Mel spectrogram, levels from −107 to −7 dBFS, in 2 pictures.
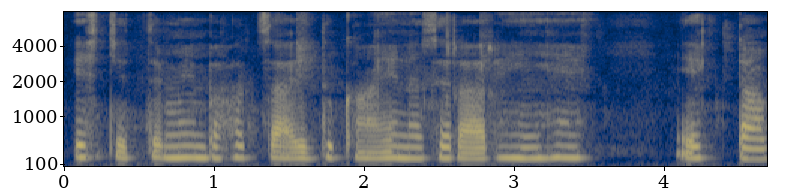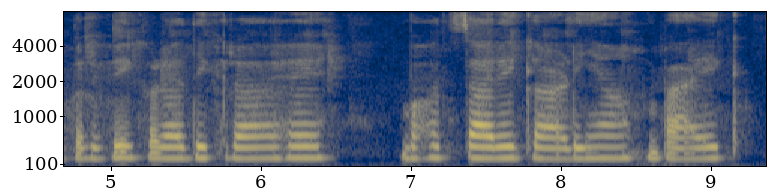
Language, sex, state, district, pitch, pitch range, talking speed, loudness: Hindi, female, Maharashtra, Pune, 215 Hz, 205-220 Hz, 140 wpm, -39 LUFS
